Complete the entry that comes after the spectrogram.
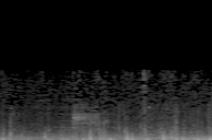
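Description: Horse hooves clip-clop at a steady walking pace as a horse carrying Brom's corpse is led by the reins, a series of hollow knocks repeating over a continuous background of street noise and faint murmur.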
